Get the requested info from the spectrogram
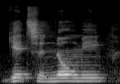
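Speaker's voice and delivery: ordinary talk, nothing marked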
